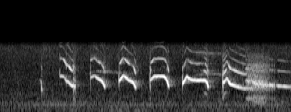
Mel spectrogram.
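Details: A male red long-haired Dachshund puppy whines in a run of high, arching whimpers, each rising then falling away.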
